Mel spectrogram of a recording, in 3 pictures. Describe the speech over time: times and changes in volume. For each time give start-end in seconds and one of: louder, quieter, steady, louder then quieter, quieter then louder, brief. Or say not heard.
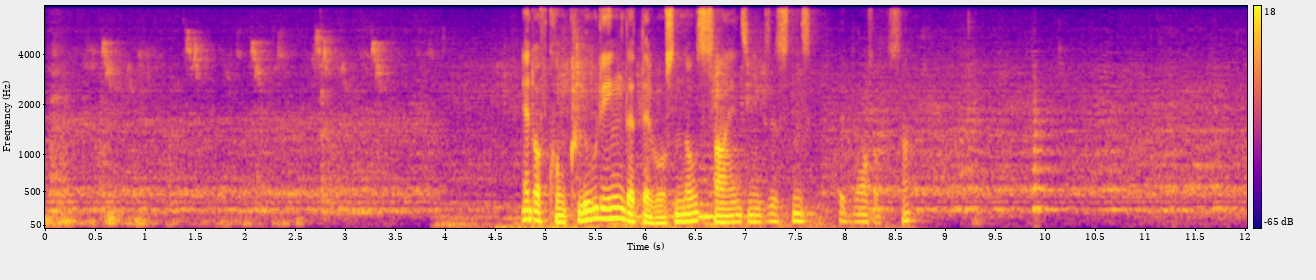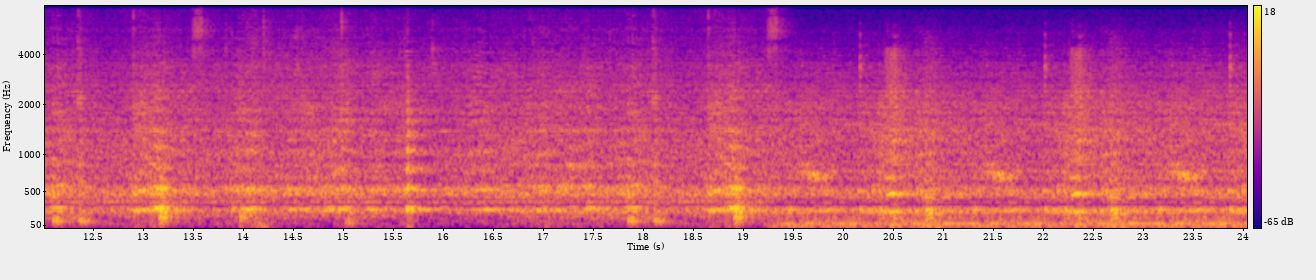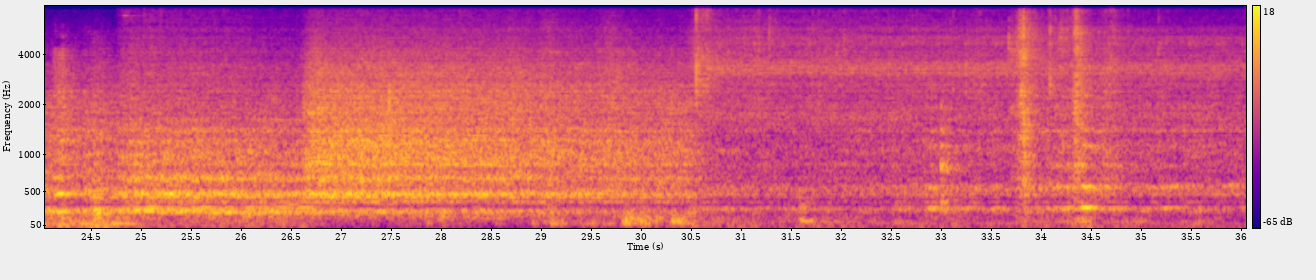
4.5-8.7 quieter.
